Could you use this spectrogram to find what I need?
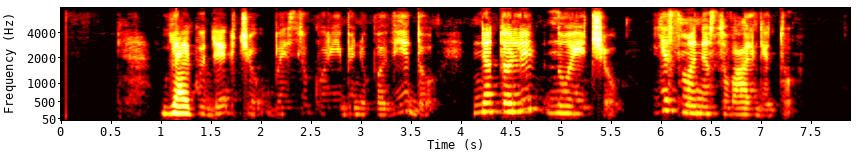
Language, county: Lithuanian, Šiauliai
